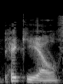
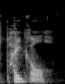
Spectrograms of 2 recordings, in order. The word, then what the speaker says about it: Peichel: I was saying Pickiel for a long time, so it's Peichel. Like Michael.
